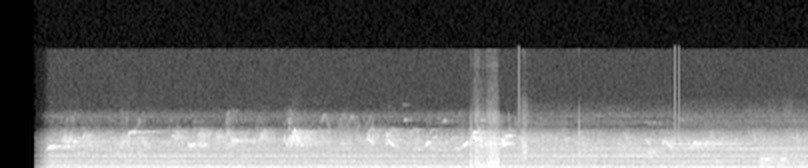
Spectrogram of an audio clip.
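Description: Birds chirping in many short, scattered calls over a steady background of outdoor noise, with a brief burst of noise just under five seconds in.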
